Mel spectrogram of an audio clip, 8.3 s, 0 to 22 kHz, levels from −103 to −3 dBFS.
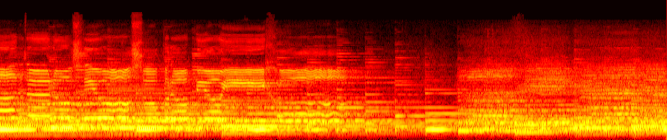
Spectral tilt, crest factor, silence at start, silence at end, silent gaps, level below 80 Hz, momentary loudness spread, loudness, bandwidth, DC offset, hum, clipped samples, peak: -6 dB/octave; 16 dB; 0 s; 0 s; none; -78 dBFS; 8 LU; -27 LUFS; 12 kHz; under 0.1%; none; under 0.1%; -10 dBFS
